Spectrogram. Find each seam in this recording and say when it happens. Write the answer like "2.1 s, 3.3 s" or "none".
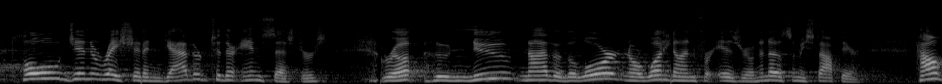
1.4 s, 3.8 s, 6.7 s, 8.4 s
